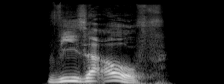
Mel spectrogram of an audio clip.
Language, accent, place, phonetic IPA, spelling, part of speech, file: German, Germany, Berlin, [ˌviːzə ˈaʊ̯f], wiese auf, verb, De-wiese auf.ogg
- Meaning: first/third-person singular subjunctive II of aufweisen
